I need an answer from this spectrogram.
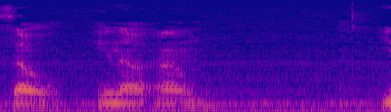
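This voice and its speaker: A man with an American accent speaks, and the room's echo is audible. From US South. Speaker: vlogger. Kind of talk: casual video response monologue. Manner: casual, filler-heavy.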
